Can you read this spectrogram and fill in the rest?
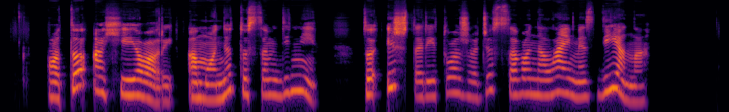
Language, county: Lithuanian, Vilnius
